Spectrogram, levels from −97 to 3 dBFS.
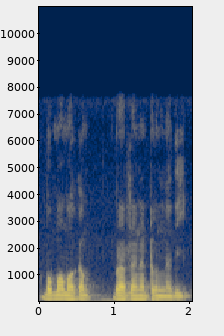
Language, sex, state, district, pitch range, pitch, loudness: Telugu, male, Telangana, Mahabubabad, 110-120 Hz, 115 Hz, -17 LUFS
